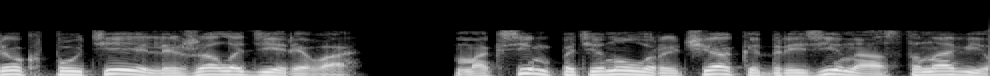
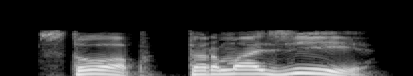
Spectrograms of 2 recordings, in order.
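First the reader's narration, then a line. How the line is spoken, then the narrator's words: Sudden yell. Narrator (Russian): вдруг заорал Клим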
